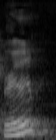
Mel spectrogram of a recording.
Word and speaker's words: Roux: How would you pronounce R-O-U-X? – I probably wouldn't. – All right, Rau? – Sure. – Roux? – Yeah. – Rue? – Yeah, that Rocks. Last one. That last one.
